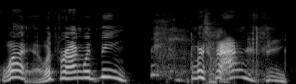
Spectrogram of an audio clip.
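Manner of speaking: put-on squeaky worried child; high frantic "what's wrong with me"; high panicked kid voice. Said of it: "And I was like".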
